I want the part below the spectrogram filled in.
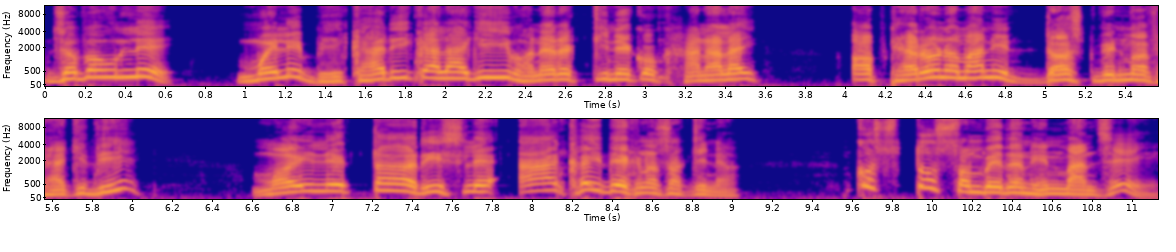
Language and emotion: Nepali, angry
